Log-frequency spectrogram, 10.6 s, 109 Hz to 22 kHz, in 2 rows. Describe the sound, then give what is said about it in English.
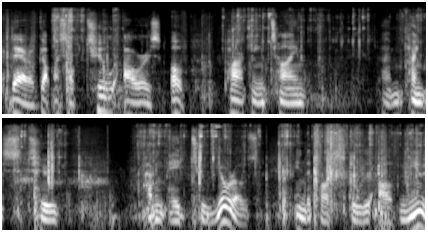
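A set of keys jangles and clinks as a man packs up to leave his car. The metallic rattling comes and goes under his steady talking throughout. “The sounds you can hear is a man packing up to leave his car with about 2% battery. He's carrying a set of keys,”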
